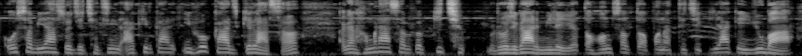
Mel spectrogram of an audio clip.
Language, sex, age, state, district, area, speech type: Maithili, male, 18-30, Bihar, Darbhanga, rural, spontaneous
